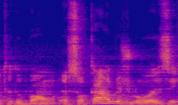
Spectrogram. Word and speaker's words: Lohse: Meu canal no YouTube é o Carlos Lose. Lose se escreve Lohse, se escreve com Z.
